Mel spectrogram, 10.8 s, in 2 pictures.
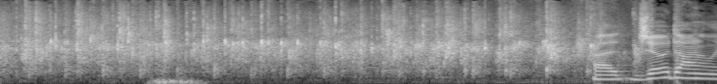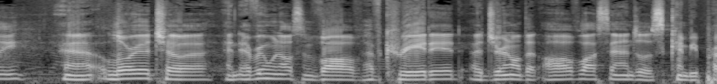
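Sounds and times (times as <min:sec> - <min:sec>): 
audience clapping: 0:00.0 - 0:05.0
speech: 0:04.4 - 0:10.7.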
